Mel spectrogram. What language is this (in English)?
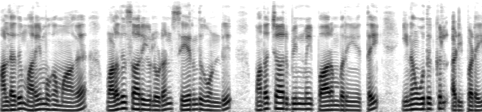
Tamil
